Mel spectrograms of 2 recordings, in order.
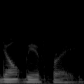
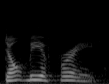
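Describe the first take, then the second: First: Much softer and lower, gently comforting; hushed Jesus comforting a grieving father; tender reassurance. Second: Said in the usual way. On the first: Retold or imitated. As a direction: say it softly, eye to eye. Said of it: "picture him looking in his eyes and saying". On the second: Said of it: "But Jesus is saying".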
